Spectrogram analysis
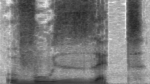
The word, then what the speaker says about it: vous êtes: So vous êtes, z, it goes like that.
